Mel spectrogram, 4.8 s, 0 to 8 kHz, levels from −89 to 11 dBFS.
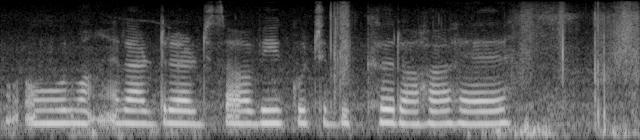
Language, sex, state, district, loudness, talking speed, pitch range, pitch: Hindi, female, Punjab, Pathankot, -14 LUFS, 125 wpm, 245-255 Hz, 250 Hz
